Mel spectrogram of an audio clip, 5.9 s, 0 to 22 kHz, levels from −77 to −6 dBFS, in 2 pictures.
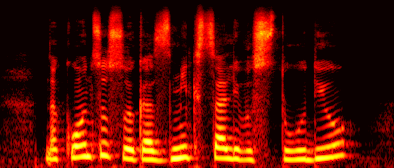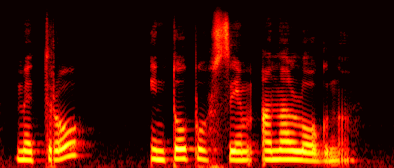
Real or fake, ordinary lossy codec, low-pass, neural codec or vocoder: fake; none; 19.8 kHz; autoencoder, 48 kHz, 128 numbers a frame, DAC-VAE, trained on Japanese speech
